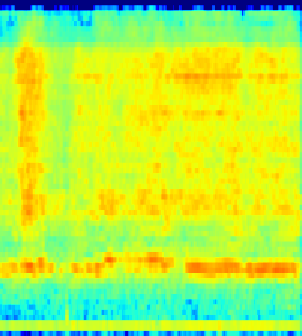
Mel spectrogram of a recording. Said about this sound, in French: Donc j'ai ma main gauche qui vient tendre la peau aux endroits un peu compliqués et la main droite qui tond. C'est vraiment le jeu de jambes qui fait la contention de la brebis. Moins on utilise les bras, mieux ça se passe.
